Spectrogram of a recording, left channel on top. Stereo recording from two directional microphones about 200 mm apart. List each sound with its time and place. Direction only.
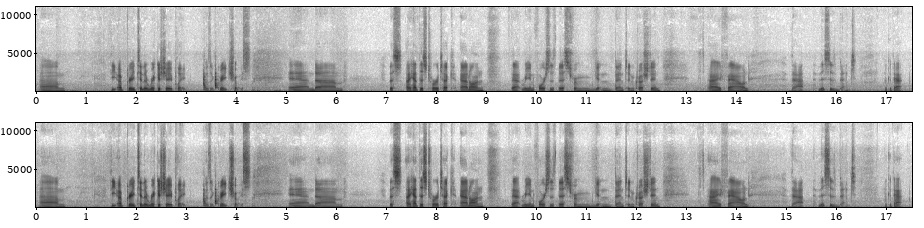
0.1 s a sound: 5° left (ahead or behind)
1.5 s speech: 5° left (ahead or behind)
4.4 s speech: 25° left (ahead or behind); by 17.3 s centre (ahead or behind)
